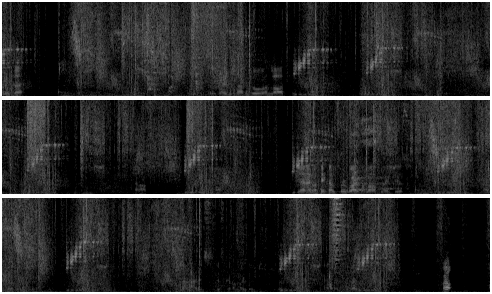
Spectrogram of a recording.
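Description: Blades slash and strike in quick bursts.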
